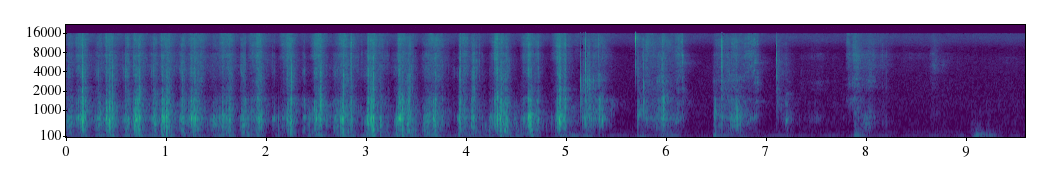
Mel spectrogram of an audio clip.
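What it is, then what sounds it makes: Knit fabric sneaker. A pink Champion sock-style sneaker, hollow and empty, with a knit fabric upper and a foam sole, is held in the hands and scratched with long pink nails. Quick, dense scratching strokes come about three to four per second for roughly five seconds, giving a dry, brushy texture with a bright hiss. The strokes then thin out into sparse, softer scratches that fade toward the end.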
